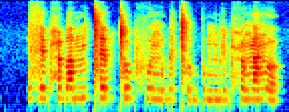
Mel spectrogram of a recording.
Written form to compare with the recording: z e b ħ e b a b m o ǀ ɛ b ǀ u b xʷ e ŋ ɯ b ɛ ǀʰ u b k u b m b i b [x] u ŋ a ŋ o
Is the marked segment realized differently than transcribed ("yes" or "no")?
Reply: yes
